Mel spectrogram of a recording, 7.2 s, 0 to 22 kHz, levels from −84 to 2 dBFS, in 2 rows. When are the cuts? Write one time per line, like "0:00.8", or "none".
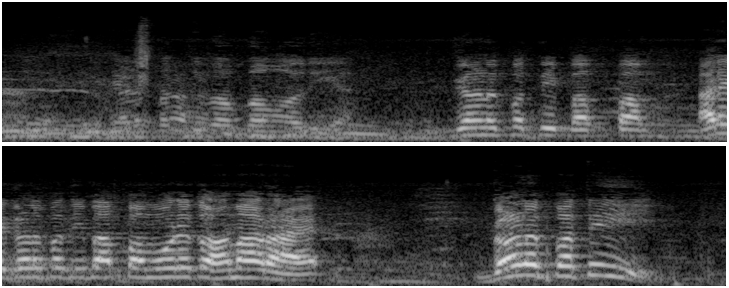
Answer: none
